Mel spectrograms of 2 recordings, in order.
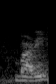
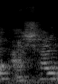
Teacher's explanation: তাড়নজাত ধ্বনি। জিভের ডগা উল্টে দাঁতের গোড়া স্পর্শ করে খুব দ্রুত আবার নিচে নেমে আসে। নেমে আসার কারণে খুব দ্রুত গতিতে কাজটি সম্পন্ন হচ্ছে বলে এই ধ্বনি দুটোর নাম হচ্ছে তাড়নজাত ধ্বনি। · জিভের ডগার উল্টো পিঠ দাঁতের গোড়ায় স্পর্শ করার পরপরই জিহ্বাটা নিচের পাটি দাঁতের উপরে উছলে পড়ে। খুব দ্রুত গতিতে প্রক্রিয়াটা সম্পন্ন হয় বলে এটাকে তাড়নজাত ধ্বনি হিসেবে চিহ্নিত করা হয়েছে।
